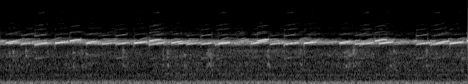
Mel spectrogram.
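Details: Frogs calling at dusk: a dense, steady chorus of high, rapidly pulsed trills overlapping without pause, with loudness swelling and dipping about once a second and a faint low rumble underneath.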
